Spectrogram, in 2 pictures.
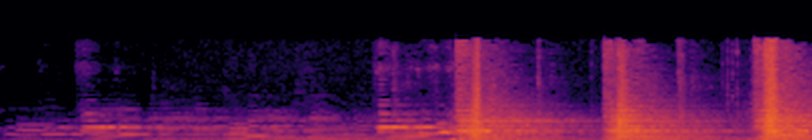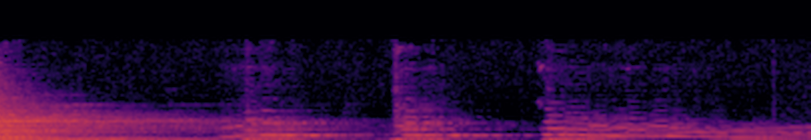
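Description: Live chamber orchestra playing contemporary concert music: strings and winds build to three loud accented full-ensemble hits about two, three and four seconds in, followed by held wind notes and a falling line near the end.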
